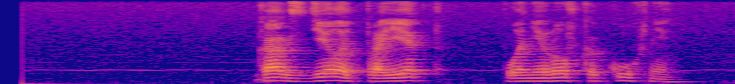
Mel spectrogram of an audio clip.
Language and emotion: Russian, neutral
